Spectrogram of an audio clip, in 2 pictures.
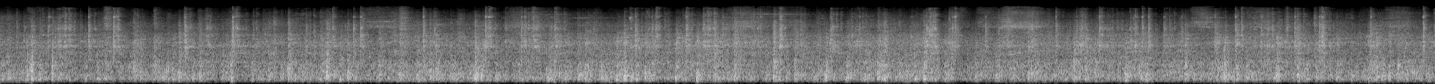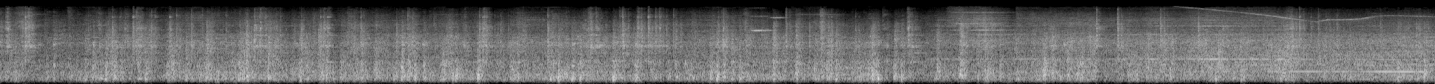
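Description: Shortline excursion train riding along the track: a steady loud rumble of wheels on rails, full of quick clicks and clacks.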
